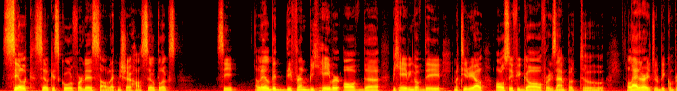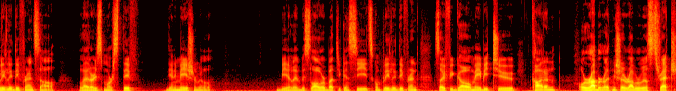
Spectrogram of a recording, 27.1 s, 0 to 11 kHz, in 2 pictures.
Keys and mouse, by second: 2.0 click, 9.4 click, 11.1-12.8 drag, 13.5 click, 23.1-24.3 drag, 25.9-27.0 drag.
